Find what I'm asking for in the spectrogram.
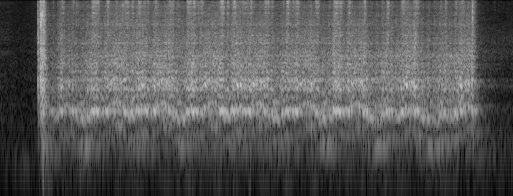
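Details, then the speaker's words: Barn-find Sprite engine, previously seized and freed after installing the missing driveshaft, cranked by the starter via a direct power wire in neutral with spark plugs out: steady, even, unobstructed turning at about four beats a second, so the engine now cranks freely. "Okay, that's a good sign. Now that the engine turns over, I can put the spark plugs back in."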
